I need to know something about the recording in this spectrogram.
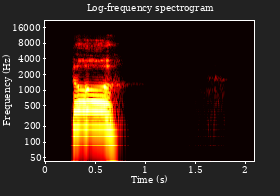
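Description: Speech only: a man says one drawn-out word, 'to' ('so'), falling in pitch, followed by a pause.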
